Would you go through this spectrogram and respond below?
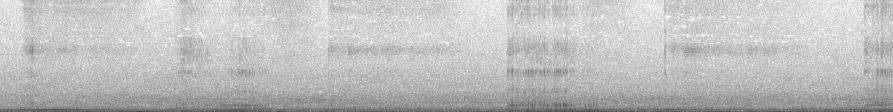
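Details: Pug dog, awake: steady low snorting and rattling with each breath over room noise; snoring-like noisy breathing in a flat-faced dog.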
